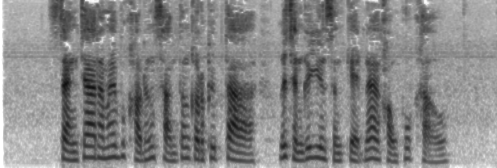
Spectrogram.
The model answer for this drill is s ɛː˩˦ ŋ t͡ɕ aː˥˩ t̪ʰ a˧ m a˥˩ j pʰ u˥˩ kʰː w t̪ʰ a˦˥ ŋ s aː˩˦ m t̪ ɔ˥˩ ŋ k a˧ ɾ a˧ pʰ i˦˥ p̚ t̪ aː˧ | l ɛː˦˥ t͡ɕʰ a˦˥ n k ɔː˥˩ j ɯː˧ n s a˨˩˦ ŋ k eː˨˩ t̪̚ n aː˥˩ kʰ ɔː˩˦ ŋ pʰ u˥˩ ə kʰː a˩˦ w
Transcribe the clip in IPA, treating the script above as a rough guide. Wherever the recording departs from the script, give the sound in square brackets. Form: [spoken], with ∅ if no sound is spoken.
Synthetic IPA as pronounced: s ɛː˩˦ ŋ t͡ɕ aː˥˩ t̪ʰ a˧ m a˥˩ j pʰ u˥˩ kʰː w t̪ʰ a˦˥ ŋ s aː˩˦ m t̪ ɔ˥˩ ŋ k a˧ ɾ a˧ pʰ i˦˥ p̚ t̪ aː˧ | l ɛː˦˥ t͡ɕʰ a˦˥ n k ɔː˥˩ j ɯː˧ n s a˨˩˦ ŋ k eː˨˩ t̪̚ n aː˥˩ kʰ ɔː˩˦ ŋ pʰ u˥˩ ə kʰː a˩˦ w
